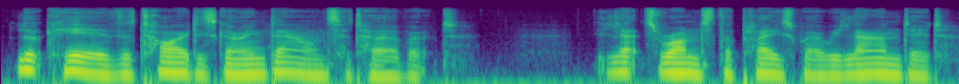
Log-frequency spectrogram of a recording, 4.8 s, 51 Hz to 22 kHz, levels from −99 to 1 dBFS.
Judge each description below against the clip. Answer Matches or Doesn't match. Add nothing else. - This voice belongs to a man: Matches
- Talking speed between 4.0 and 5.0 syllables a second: Doesn't match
